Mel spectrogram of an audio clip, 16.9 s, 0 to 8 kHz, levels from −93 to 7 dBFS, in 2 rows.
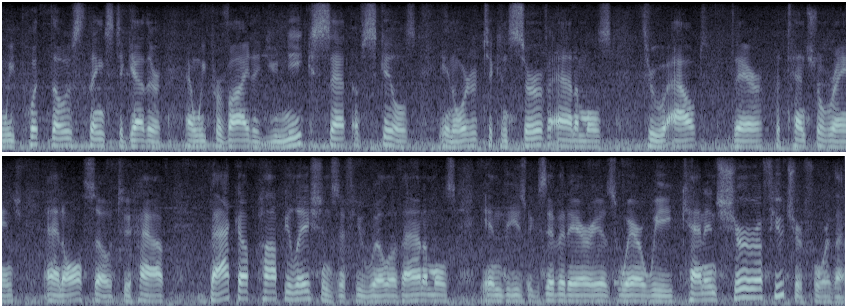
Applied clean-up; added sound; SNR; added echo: none; none; none; none.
